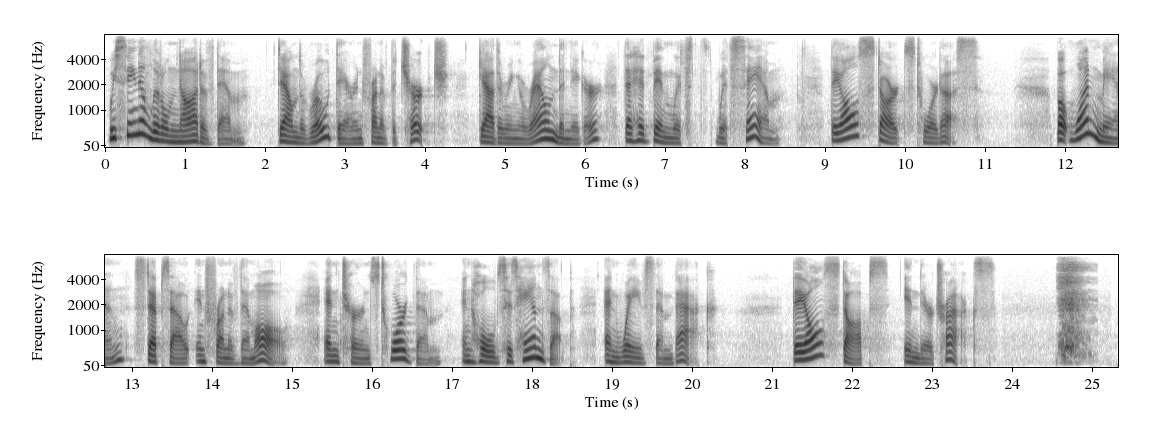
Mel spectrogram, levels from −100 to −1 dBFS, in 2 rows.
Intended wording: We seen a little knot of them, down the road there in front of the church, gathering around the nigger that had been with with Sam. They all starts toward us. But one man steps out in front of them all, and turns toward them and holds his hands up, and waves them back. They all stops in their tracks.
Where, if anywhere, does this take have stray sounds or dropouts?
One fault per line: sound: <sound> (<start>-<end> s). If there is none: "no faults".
sound: sniff (24.6-25.1 s)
